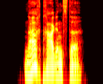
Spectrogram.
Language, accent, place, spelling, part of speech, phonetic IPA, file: German, Germany, Berlin, nachtragendste, adjective, [ˈnaːxˌtʁaːɡənt͡stə], De-nachtragendste.ogg
- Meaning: inflection of nachtragend: 1. strong/mixed nominative/accusative feminine singular superlative degree 2. strong nominative/accusative plural superlative degree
